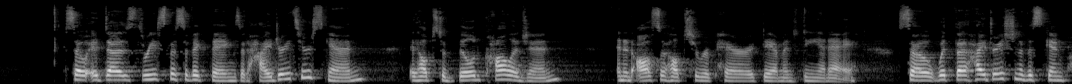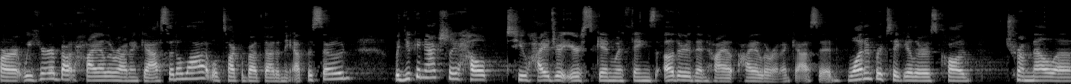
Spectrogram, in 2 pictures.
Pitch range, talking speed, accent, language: 170-215 Hz, 185 wpm, American, English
